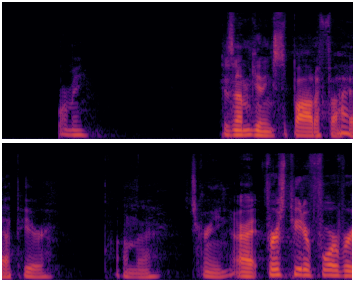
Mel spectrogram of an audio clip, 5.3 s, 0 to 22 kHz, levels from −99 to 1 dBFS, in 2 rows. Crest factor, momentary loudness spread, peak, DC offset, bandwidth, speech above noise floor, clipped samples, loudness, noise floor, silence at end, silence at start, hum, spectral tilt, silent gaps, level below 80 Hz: 22 dB; 16 LU; -22 dBFS; under 0.1%; 16 kHz; over 48 dB; under 0.1%; -43 LUFS; under -90 dBFS; 0 s; 0.4 s; none; -6 dB/octave; none; -84 dBFS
